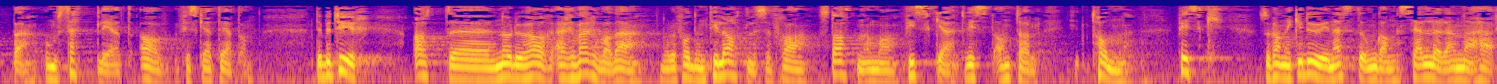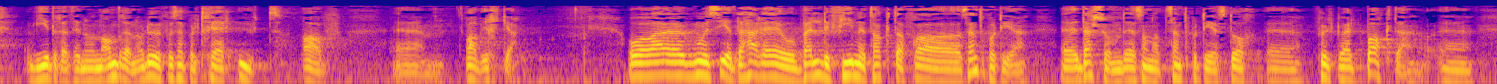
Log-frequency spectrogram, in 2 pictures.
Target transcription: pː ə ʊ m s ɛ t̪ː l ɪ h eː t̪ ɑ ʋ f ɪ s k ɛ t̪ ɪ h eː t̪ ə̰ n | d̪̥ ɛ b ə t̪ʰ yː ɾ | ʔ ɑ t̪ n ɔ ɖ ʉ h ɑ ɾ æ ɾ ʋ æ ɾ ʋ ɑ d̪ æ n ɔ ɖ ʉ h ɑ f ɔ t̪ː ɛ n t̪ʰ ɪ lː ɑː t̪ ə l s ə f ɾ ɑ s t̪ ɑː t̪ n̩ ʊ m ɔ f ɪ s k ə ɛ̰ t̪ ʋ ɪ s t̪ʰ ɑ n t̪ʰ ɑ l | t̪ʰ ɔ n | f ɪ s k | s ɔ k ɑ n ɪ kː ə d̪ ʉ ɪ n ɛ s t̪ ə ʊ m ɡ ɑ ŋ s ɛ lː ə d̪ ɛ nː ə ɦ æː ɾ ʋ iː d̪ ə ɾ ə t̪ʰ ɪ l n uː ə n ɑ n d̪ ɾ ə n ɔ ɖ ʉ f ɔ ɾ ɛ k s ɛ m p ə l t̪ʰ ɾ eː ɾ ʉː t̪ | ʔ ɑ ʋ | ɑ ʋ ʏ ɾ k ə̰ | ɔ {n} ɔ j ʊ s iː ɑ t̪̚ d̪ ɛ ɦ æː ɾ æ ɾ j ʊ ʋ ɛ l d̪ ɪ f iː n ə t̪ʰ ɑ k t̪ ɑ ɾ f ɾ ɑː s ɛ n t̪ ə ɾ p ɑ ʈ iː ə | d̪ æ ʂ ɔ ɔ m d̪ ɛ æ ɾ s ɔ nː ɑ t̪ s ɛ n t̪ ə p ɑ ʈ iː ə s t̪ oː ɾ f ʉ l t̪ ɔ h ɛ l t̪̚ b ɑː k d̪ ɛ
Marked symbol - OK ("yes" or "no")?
no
